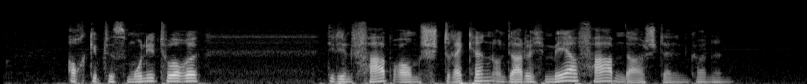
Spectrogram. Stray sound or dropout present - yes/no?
no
